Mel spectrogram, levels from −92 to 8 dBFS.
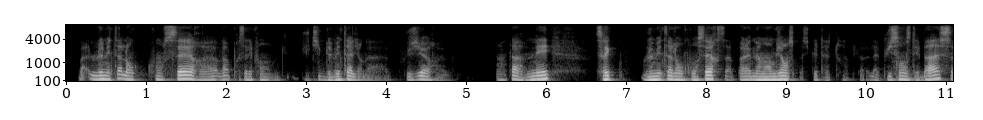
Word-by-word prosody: Bah, - - -16
le 150 -2 +1
métal 145 +3 0
en 140 - -1 0.2
concert, 140 0 +3
heu, 120 +3 -7
va 135 +2 -8
après 145 - -16
ça 125 - -9
dépend 120 0 -9
du 120 +1 -18 0.3
du 130 -5 -26
type 125 +1 -15
de 120 - -5
métal, 125 +2 0
il - - -13
y - - -10
en - - -15
a - - -21 0.2
plusieurs, 125 0 -4
heu, 105 -1 -25 0.6
un 115 - -13
tas, 130 -1 -1
mais 145 +7 +4 0.6
c'est 145 - +4
vrai 135 - -14
que 135 - -31 0.3
le 125 -2 +2
métal 135 +2 +3
en 130 -1 +2
concert, 130 +5 +3
ça 130 - -16
a - - -21
pas 125 +1 -9
la 130 - -2
même 125 -1 +2
ambiance 130 +2 +4
parce - - -26
que - - -15
tu 115 - -18
as - - -19
toute 125 - -29
le - - -25
la 120 -3 -17
puissance 125 +2 -3
des 115 -2 -11
basses, 135 +5 +1
130 Hz, 255 wpm, -26 LUFS, 120-140 Hz, 0.6 s, mais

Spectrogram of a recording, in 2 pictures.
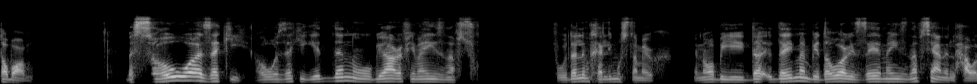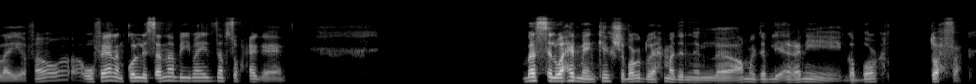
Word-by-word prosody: طبعًا، - - -1 0.9
بس - - +6
هو 180 +7 +6
ذكي، 145 - 0
هو 115 +2 -7
ذكي 130 +2 -8
جدًا 145 +8 -4
وبيعرف 135 0 0
يميّز 125 -2 -5
نفسُه، 110 - -4 0.8
وده 110 +4 -4
اللي 150 +2 -2
مخلّيه 120 -4 -3
مستمرّ، 100 -7 -5 0.4
إن 105 - -12
هو 120 +1 -2
ب 120 +1 -6 0.3
د 130 -1 -1
دايمًا 145 +5 +2
بيدوّر 130 0 0
إزاي 125 +4 -2
أميّز 130 -2 -6
نَفسي 145 - 0
عن 105 - 0
اللي 100 -2 -10
حواليّا، 90 -2 -4
فهو 180 +6 -7 0.2
وفعلًا 170 +2 +2
كل 160 -1 +1
سنة 150 +5 +3
بيميّز 160 -1 -4
نفسُه 160 - -3
بحاجة - - -5
يعني. - - -7 2.4
بس 175 0 +8
الواحد 165 +2 +9
ما 140 -3 +2
ينكرش 130 +3 +1
برضه 135 0 -1
يا 125 - 0
أحمد 135 -5 -3
إن 110 -1 -7
ال 105 -2 -7
عمرو 130 +6 -4
دياب 125 0 -7
ليه 130 - -5
أغاني 110 -8 -5
جبارة، - - -5 0.5
تحفة. - - 0
130 Hz, 150 wpm, -25 LUFS, 120-155 Hz, 2.4 s, الواحد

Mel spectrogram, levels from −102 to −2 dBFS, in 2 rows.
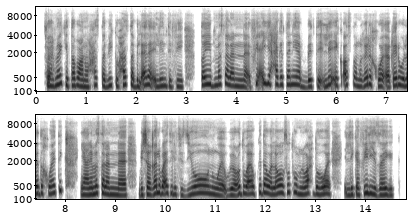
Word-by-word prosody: فاهماكِ 270 +5 +1
طبعًا 240 -2 +1
وحاسّة 235 +3 -4
بيكِ 235 +3 -4
وحاسّة 260 +4 0
بالقلَق 240 +4 +1
اللي 220 +2 -2
أنتِ 235 -2 -4
فيه. 205 0 -5 0.3
طيب 265 -2 +2
مثلًا 245 -6 -1
في 310 - -4
أي 300 -2 +1
حاجة 275 -1 -1
تانية 275 -1 +1
بتقلقِك 215 +4 -2
أصلًا 260 -4 -2
غير 245 +6 0
أخوا 225 -7 0
غير 245 +2 +3
ولاد 240 0 +2
أخواتِك؟ 255 +7 -1 0.4
يعني 210 +1 +3
مثلًا 215 -5 +2 0.2
بيشغّلوا 220 +5 +2
بقى 240 - +4
تليفزيون 235 +3 0
و 220 - 0 0.2
ويقعُدوا 200 +5 +1
بقى 235 0 +5
وكده 260 +3 +1
والّا 225 -1 +3
هو 260 +2 +4
صوتهم 275 -2 -3
لوحده 230 0 +1
هو 235 +2 +2 0.3
اللي 200 +2 -2
كفيل 220 +4 0
يزعجِك؟ 200 -3 0
235 Hz, 160 wpm, -23 LUFS, 215-260 Hz, 0.4 s, بقى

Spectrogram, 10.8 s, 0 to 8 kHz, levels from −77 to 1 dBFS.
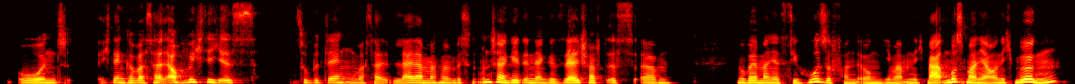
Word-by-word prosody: Und 170 -1 -2 0.2
ich 170 +2 -17
denke, 190 -1 -2
was 185 +1 -1
halt 200 - +1
auch 190 +1 +4
wichtig 220 -2 -1
ist 195 +1 -4 0.3
zu 205 -4 -7
bedenken, 185 0 -4
was 165 -1 -8
halt 160 -2 -3
leider 175 +4 +2
manchmal 180 0 -2
'n 170 - -5
bisschen 170 +4 -9
untergeht 205 -4 +2
in 175 - -1
der 170 -2 -1
Gesellschaft 180 +4 +1
ist, 175 +1 -8
ähm: 160 -2 -4 0.6
Nur 180 -1 -2
weil 180 - +3
man 170 -1 +1
jetzt 165 0 -5
die 165 - -3
Hose 225 -5 +1
von 150 -1 -6
irgendjemandem 150 +1 -3
nicht 155 -1 -6
mag- - - +6
muss 250 +5 +4
man 185 -5 +4
ja 150 -1 +1
auch - - 0
nicht 170 - -4
mögen- 230 - +5
180 Hz, 210 wpm, -23 LUFS, 165-195 Hz, 0.6 s, mag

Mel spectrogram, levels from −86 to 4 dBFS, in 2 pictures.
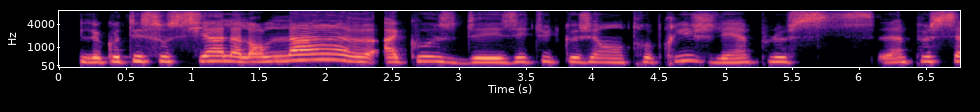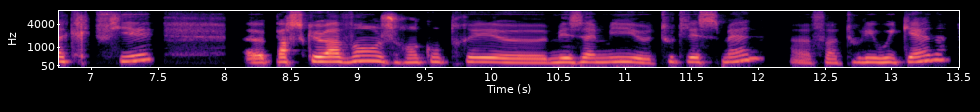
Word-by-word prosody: Le 180 -2 +2
côté 205 +3 +3
social 225 +2 +4
alors 200 -1 +3
là, 270 +5 +4
heu, 200 -2 +2
à 185 0 +3
cause 205 -2 -2
des 170 +2 +2
études 190 +1 -5
que 190 +1 -1
j'ai 185 +1 -2
entrepris, 180 +6 -6
je 200 -8 -5
l'ai 170 0 -1
un 180 - -2
pleut 200 +3 -2
s 185 -1 -2
un - - -3
peu 215 +3 -3
sacrifié. 220 +5 -1 0.7
Heu, - - +1
parce 195 0 +2
qu'avant 210 +3 +4
je 185 -5 +2
rencontrais, 185 +2 -2
heu, 165 -2 -3
mes 175 +2 -1
amis, 185 +1 -3
heu, 155 - -4
toutes 200 -4 -11
les 190 -1 0
semaines. 195 - -5 0.3
Enfin 85 - -10
tous 175 - -12
les 180 +1 -2
week-ends, 200 +9 -2
190 Hz, 165 wpm, -22 LUFS, 175-215 Hz, 0.7 s, social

